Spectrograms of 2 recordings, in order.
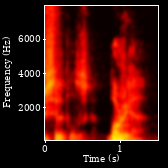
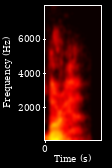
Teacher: warrior is pronounced contracted with almost only 2 syllables, warrior. So everything is pronounced, but in 2 syllables, warrior.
